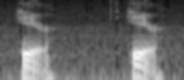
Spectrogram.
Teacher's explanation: The r becomes an approximant, here, and maybe around the same time or shortly after, the vowel sequence collapses into a centering diphthong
